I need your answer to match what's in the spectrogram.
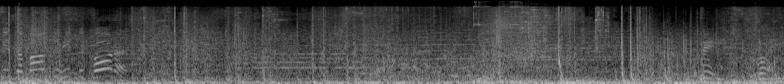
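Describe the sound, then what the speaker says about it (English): Mortar explosions rumble in a Wuthering Waves battle, a dense, loud barrage of booms and crashes layered over music and game effects throughout. "Another mortar thrown at us."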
